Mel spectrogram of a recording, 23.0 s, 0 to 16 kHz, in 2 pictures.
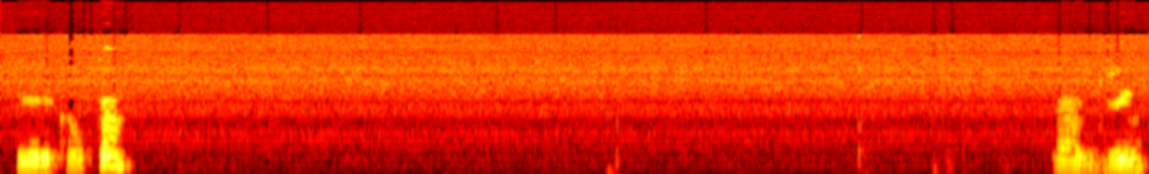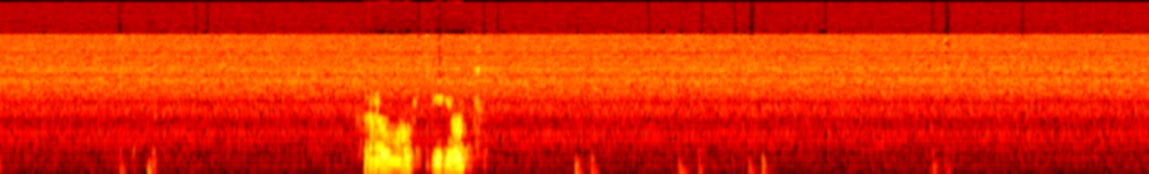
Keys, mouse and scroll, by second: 6.2-8.6 middle drag, 9.2-9.7 drag, 11.0 g, 12.6 click, 12.9-15.7 middle drag, 17.1 g, 18.2 click, 18.8 g, 20.8 click.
